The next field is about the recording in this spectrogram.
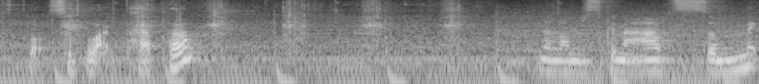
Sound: grind grind

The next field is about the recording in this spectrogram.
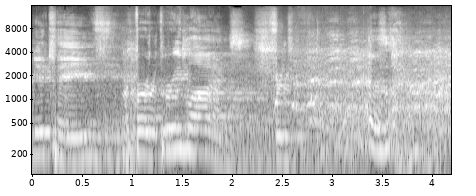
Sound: laughter

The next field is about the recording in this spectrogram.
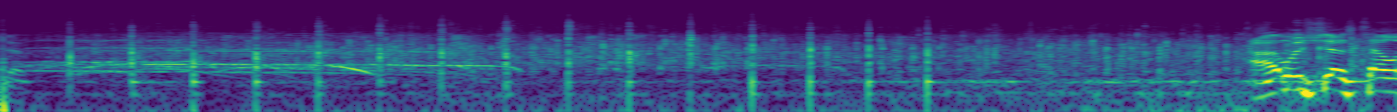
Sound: applause

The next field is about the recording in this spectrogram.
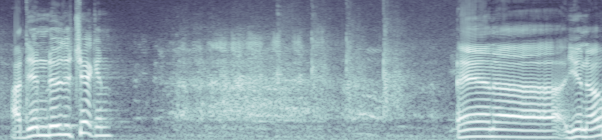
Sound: audience laughing

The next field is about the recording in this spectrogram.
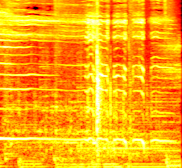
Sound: sobbing

